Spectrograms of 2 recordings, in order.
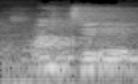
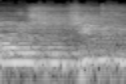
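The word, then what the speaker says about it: مسجد: Masjid. Pernahkah Anda baca misjid gitu? Oh tidak pernah. Selamanya dibaca masjid.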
